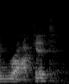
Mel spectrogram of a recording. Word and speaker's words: Roccat: It's actually Rocket. I think the double C means like a K is how you're supposed to pronounce that.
